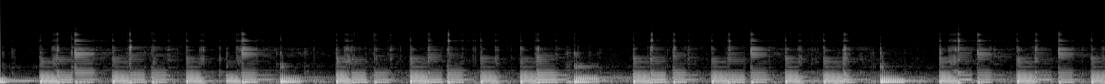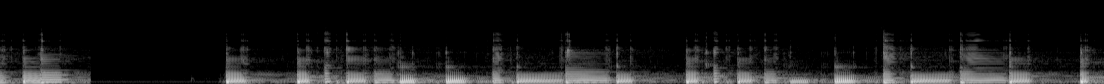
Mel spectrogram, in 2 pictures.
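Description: Electric bass played solo with fingers: a syncopated root-and-fifth line in sixteenth-note rhythm, notes cut short between plucks. About twelve seconds in, it stops for just over a second, then a second syncopated root-and-fifth line in C begins.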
